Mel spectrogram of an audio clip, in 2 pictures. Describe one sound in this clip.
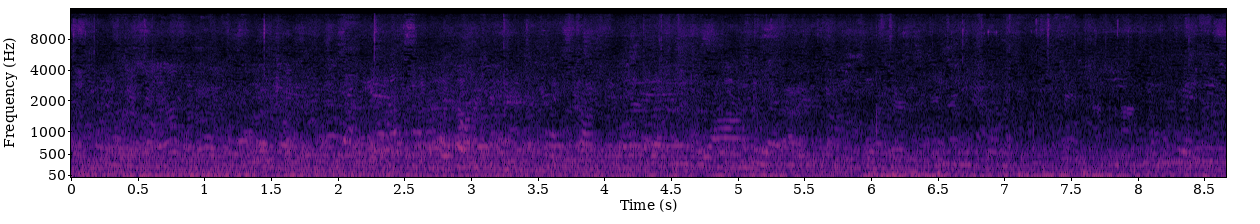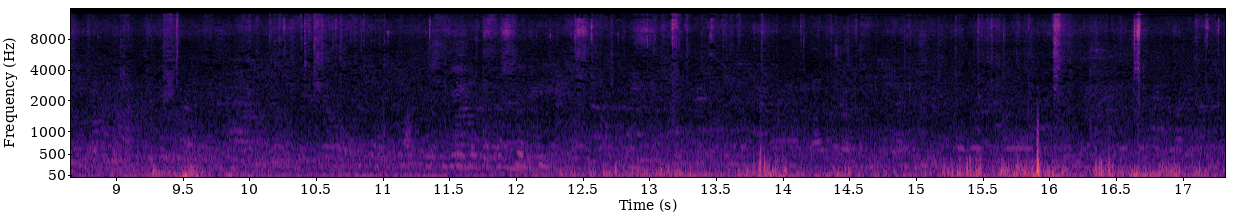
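A crowd of people murmurs and chatters nearby outdoors.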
